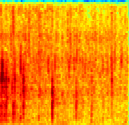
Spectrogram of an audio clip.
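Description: Curry leaves crackle and sizzle in hot oil, a steady close frying hiss dotted with quick pops, alone without talk.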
